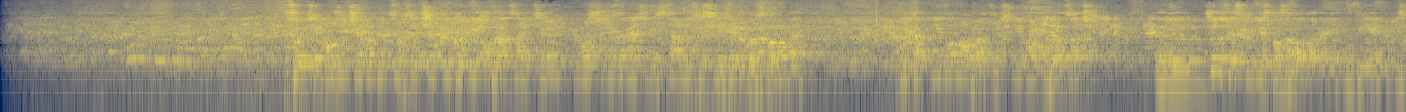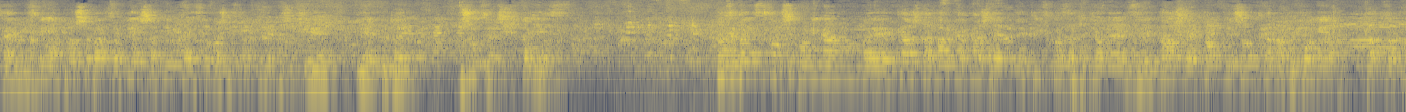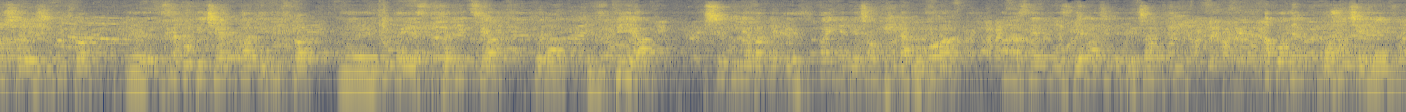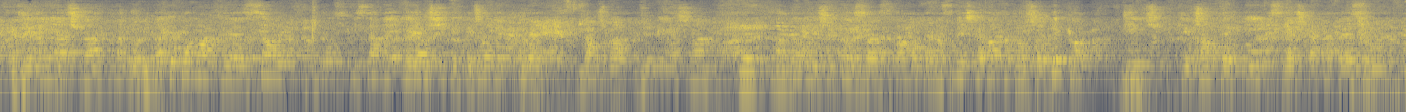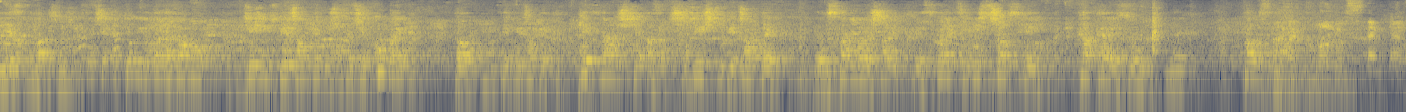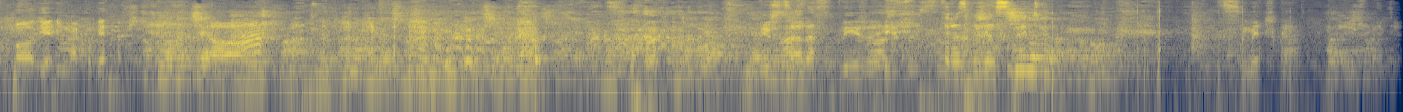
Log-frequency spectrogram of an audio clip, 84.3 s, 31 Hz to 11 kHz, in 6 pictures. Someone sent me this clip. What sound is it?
before final fifa match in the beer garden100710
11.07.2010: between 20.30 -23.30. in the beer garden (outside bar) on the Polwiejska street in the center of Poznan in Poland. the transmission of the final Fifa match between Holland and Spain.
